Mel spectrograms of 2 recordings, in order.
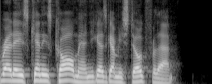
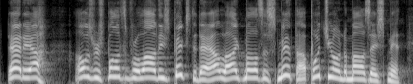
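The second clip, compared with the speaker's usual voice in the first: higher, meek Texan son; Stephen Jones whining; 7 semitones higher than usual. Pretend. Son claiming credit for picks to father, meek Hank Hill voice. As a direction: proudly defend your picks. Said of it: "mealy mouth".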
